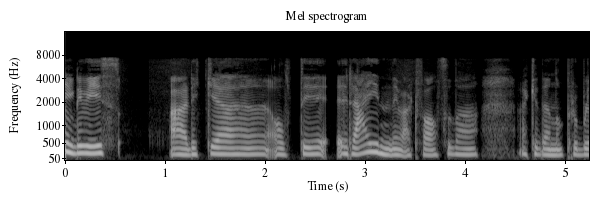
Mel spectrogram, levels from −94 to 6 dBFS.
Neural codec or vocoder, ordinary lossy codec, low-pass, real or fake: none; MP3, 48 kbps; 7.2 kHz; real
